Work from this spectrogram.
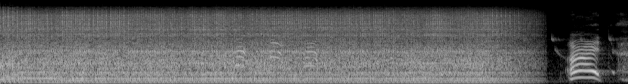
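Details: Toro Recycler mower with a Briggs & Stratton engine: hard to start, it runs with an uneven, lumpy beat for about 10 seconds and then cuts out. Diagnosed as a carburetor clogged by old fuel or debris.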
